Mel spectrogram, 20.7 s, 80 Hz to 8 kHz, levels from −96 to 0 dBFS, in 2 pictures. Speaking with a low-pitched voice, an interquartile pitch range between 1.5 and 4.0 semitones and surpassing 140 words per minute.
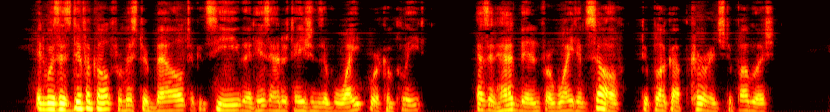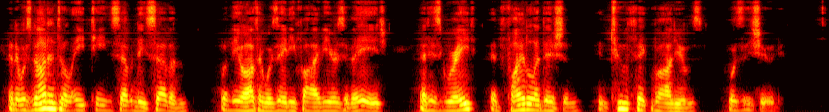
No: low, 130 Hz; average, 5.0 semitones; average, 160 wpm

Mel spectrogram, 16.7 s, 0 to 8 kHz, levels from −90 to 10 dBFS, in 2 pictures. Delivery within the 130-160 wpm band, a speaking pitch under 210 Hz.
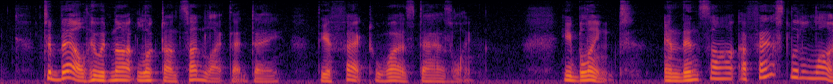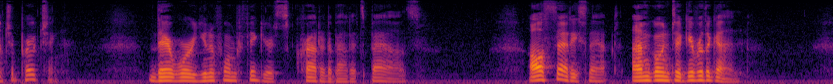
Yes: average, 155 wpm; low, 135 Hz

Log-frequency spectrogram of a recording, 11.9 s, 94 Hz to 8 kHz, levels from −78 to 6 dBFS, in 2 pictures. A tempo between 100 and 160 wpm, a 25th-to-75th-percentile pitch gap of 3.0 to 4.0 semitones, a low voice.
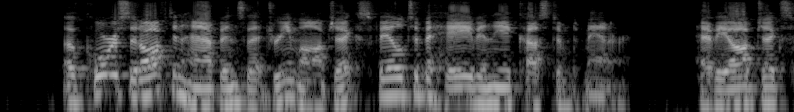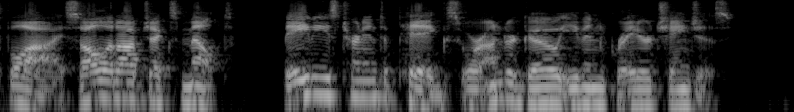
No: average, 150 wpm; average, 5.0 semitones; low, 130 Hz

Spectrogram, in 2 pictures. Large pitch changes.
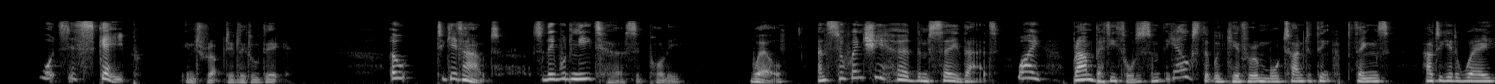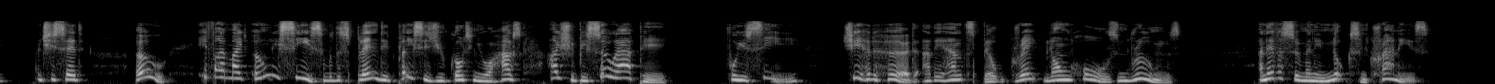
Yes: wide, 8.5 semitones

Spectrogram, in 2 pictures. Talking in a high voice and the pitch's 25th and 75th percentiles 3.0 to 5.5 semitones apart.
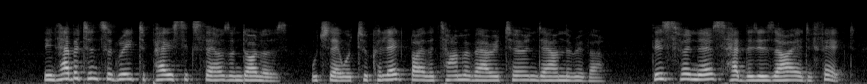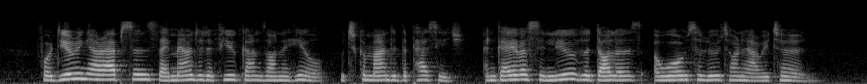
No: high, 200 Hz; narrow, 2.6 semitones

